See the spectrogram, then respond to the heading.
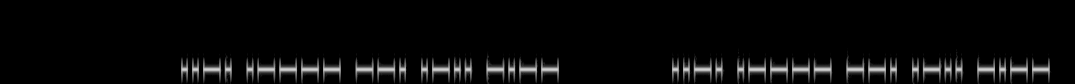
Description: Morse code, heard as a keyed tone, about 22 wpm, 700 Hz. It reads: F1GLY F1GLY
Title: DXCC-100 Call Signs - 5 Characters - Repeated 2x - 22wpm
